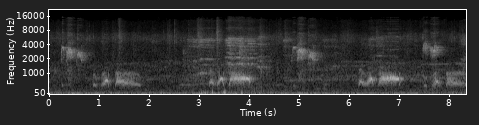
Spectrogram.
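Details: Large, tame spotted dove from a dove farm in Ba Vì, Vietnam, giving three rhythmic cooing phrases about three seconds apart, each a short stuttered lead-in and a deeper rolling coo, with higher chirps from other birds between them.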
